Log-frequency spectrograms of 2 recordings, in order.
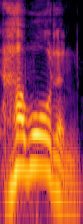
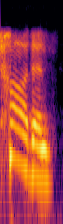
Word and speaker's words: Hawarden: Karen is a new caller from Flintshire from, is it Hawarden, Karen? It's pronounced Harden.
